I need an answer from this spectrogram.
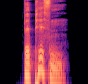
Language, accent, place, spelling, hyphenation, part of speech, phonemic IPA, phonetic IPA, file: German, Germany, Berlin, bepissen, be‧pis‧sen, verb, /bəˈpɪsən/, [bəˈpʰɪsn̩], De-bepissen.ogg
- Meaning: 1. to piss on, to bepiss 2. to piss one's pants laughing, to laugh one's ass off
